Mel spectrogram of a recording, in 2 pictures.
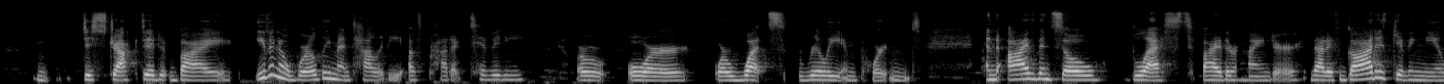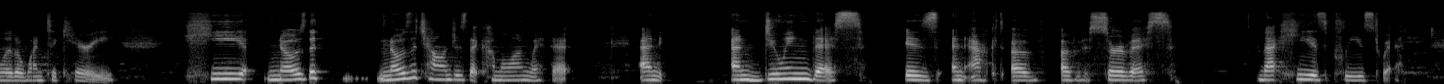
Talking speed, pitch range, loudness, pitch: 125 wpm, 195-235 Hz, -25 LUFS, 210 Hz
